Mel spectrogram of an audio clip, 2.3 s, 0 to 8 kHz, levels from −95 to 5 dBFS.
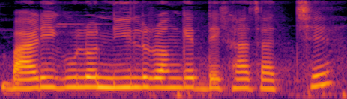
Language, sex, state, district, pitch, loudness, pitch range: Bengali, female, West Bengal, Alipurduar, 250 Hz, -17 LUFS, 235-255 Hz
